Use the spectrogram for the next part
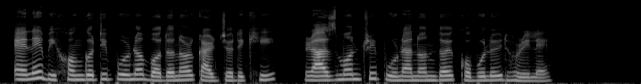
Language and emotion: Assamese, neutral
